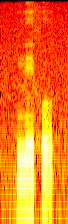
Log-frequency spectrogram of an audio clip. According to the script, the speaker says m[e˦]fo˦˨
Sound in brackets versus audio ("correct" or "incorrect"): correct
